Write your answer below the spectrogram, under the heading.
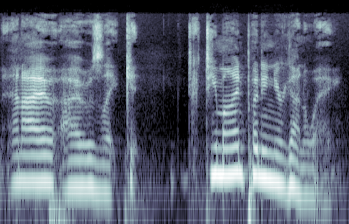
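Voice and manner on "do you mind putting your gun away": recreated calm tone. Retelling talking to a fuming man, retelling own calm request. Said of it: "talking to him calmly".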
